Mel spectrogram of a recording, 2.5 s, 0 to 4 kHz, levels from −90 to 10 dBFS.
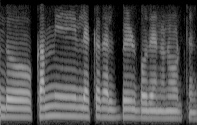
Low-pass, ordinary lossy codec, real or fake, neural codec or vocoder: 3.6 kHz; none; real; none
